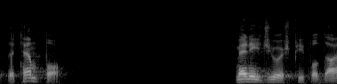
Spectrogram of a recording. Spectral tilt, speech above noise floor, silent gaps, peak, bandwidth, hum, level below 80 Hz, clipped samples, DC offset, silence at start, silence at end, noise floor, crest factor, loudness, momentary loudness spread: -5.5 dB/octave; 42 dB; none; -14 dBFS; 13.5 kHz; 60 Hz at -75 dBFS; -74 dBFS; under 0.1%; under 0.1%; 0.1 s; 0 s; -74 dBFS; 20 dB; -33 LUFS; 11 LU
